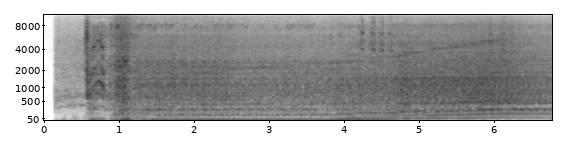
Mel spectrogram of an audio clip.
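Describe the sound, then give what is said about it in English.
A power haul, a big tractor with a 10-ton cane bin on the back used for the sugarcane harvest in Mossman, cranks and starts with a brief whine, then settles into a loud, steady low rumble that continues throughout, with no talking. “I'm 27 years of age and I'm here in Mossman driving power hauls for the sugarcane harvest. A power haul is essentially a big tractor.”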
